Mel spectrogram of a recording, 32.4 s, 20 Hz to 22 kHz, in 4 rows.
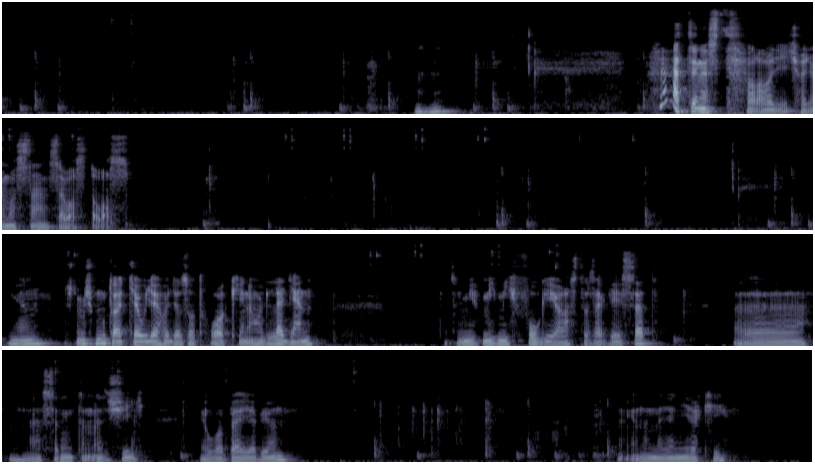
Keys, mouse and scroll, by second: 1.1 click, 2.2 scroll down 1, 2.5 alt+middle click, 3.5 scroll down 1, 4.0 alt+middle click, 4.9 middle click, 5.3 scroll up 1, 6.4-8.1 alt+middle drag, 8.1 click, 9.2-10.9 alt+middle drag, 10.9 click, 13.1 alt+middle click, 13.9 click, 14.5-16.0 alt+middle drag, 16.0 middle click, 16.9 click, 17.0 scroll down 1, 17.3-19.9 alt+middle drag, 19.9 click, 22.1-24.8 alt+middle drag, 24.8 click, 25.6 alt+middle click, 26.6-28.0 drag, 28.0 alt+middle click, 28.8 ctrl+z, 29.1 middle click, 30.1 scroll up 1, 30.4-32.4 alt+middle drag.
